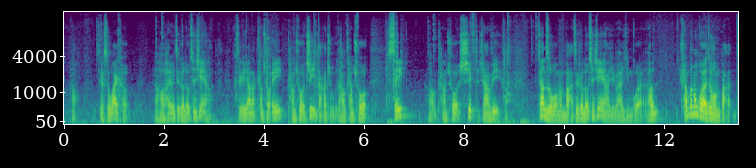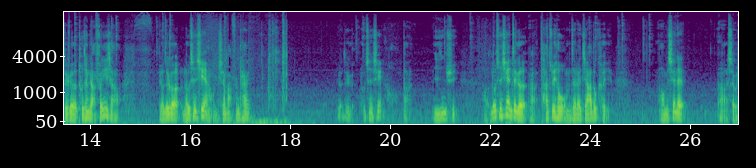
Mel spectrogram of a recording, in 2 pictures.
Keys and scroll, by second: 3.9 ctrl+a, 4.8 ctrl+g, 6.4 ctrl+c, 8.5 ctrl+shift+v, 17.4-18.2 typing.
